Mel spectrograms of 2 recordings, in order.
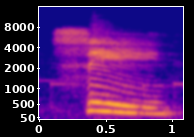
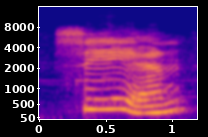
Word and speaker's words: sehen: You can also pronounce this irregular verb like sehen. The Swiss would say sehen and the Germans would say sehen.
